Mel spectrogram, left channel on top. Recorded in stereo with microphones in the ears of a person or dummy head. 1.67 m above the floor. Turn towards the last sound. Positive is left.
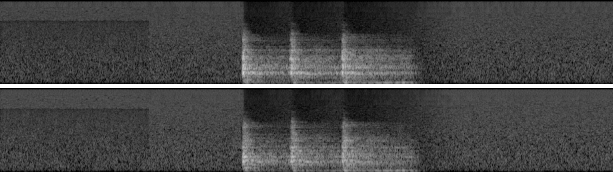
turn(degrees=45)  # may be behind; listen again after turning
